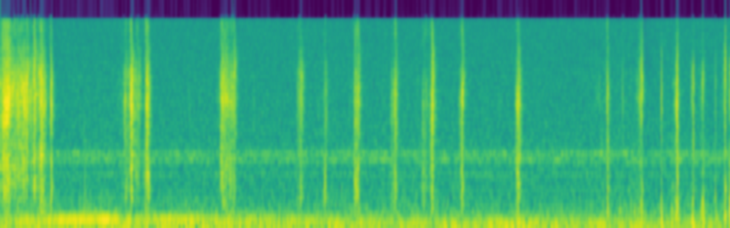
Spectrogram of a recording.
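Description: A solid handful of pink polystyrene bead floam is held in one hand and pressed and scratched with fingertips. It gives a dense burst of bright crinkling at first, then separate sharp, crunchy clicks and crackles that stop quickly. Underneath runs a steady low hum and a faint constant tone.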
